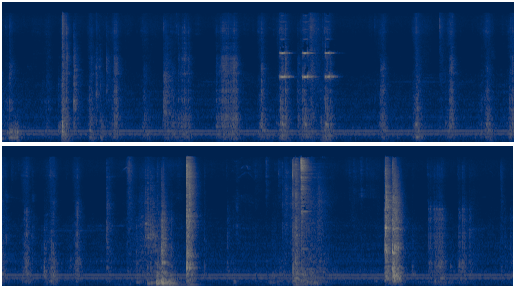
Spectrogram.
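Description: Clicks, knocks and rattles from the opened CNY computerised embroidery machine as its handwheel and mechanism are turned and handled by hand, checking how stiffly it turns, with a few louder knocks and three short high-pitched chirps about six seconds in. A steady low hum runs underneath.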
